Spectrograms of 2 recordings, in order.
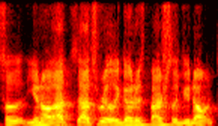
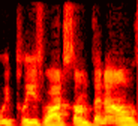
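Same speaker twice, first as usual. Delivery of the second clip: mock pleading child voice, quieter; 4 dB quieter than usual. Imagining a family watching Jeopardy at dinner, imitating begging kids. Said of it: "The kids are begging".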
